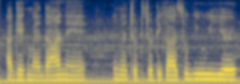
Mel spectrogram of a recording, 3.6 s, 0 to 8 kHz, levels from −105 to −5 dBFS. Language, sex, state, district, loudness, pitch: Hindi, female, Uttar Pradesh, Lalitpur, -14 LUFS, 165 Hz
